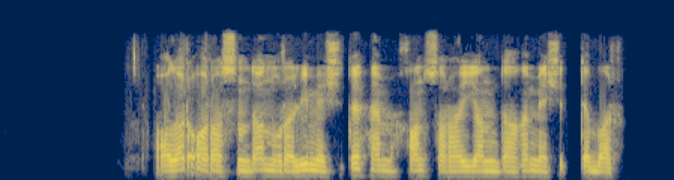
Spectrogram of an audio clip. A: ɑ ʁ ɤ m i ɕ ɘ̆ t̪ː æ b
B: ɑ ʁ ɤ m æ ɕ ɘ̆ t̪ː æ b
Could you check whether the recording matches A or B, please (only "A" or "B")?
B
